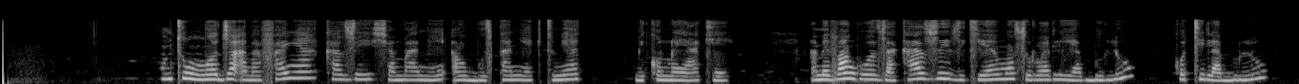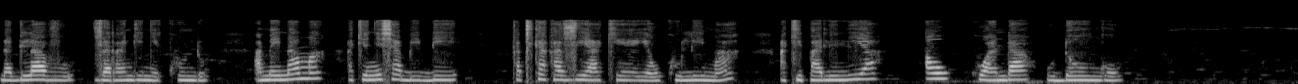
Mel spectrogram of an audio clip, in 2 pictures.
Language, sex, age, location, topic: Swahili, female, 25-35, Nairobi, health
